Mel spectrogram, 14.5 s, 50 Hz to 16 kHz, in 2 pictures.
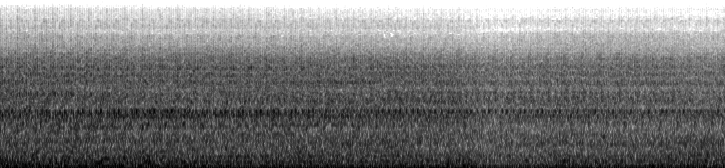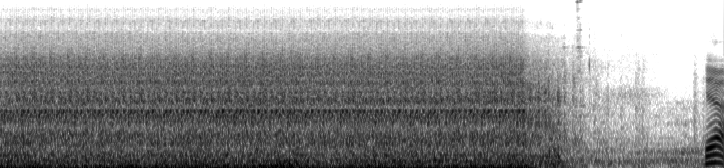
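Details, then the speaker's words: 23-year-old diesel work truck with 134,000 miles, bought at auction. Its batteries were dead and needed jumper packs; possible valley leak and slight oil pan drip. It started right up, drove and shifted fine. Even, rapid diesel clatter at a steady, healthy idle. "but uh it starts right up and it drove fine it drove fine all the way here it shifted through all the gears good um nice headlights uh started up yeah let's see it this is a good motor"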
